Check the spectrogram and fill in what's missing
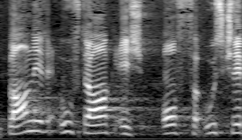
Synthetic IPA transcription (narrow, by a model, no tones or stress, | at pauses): plɑːnəɾuːft̪ɾɑːɡɪʃ | ɔfəʔuːskʃɾiː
